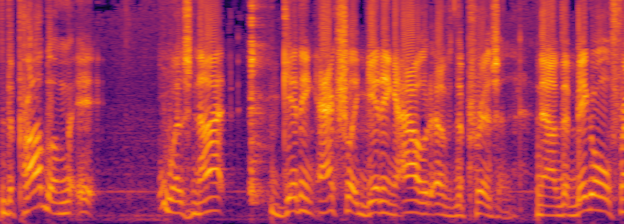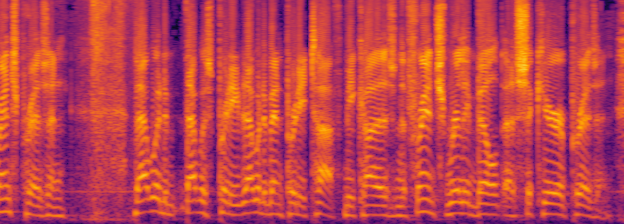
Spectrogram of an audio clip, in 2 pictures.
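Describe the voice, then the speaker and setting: Over noticeable background noise, a fairly high-pitched man with a Midwestern American accent speaks at a moderate pace with lively intonation. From Iowa. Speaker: war veteran. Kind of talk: testimony. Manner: halting.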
